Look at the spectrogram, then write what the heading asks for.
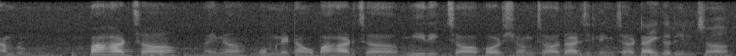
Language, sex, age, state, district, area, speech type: Nepali, female, 18-30, West Bengal, Darjeeling, rural, spontaneous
